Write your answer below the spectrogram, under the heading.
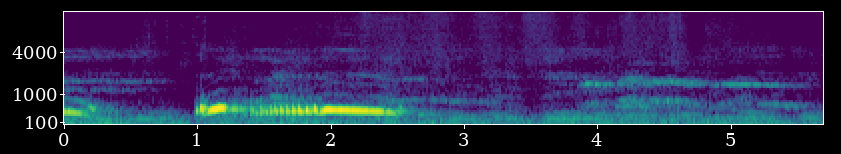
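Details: A single long coo from a puter pelung dove, one of two birds: a bright opening note, then a sustained, wavering, falling tone. Faint quieter coo-like sounds and a soft high tone follow.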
